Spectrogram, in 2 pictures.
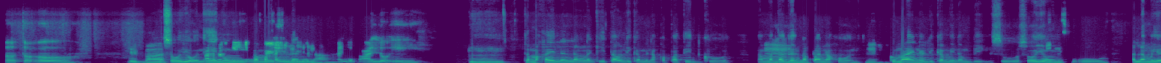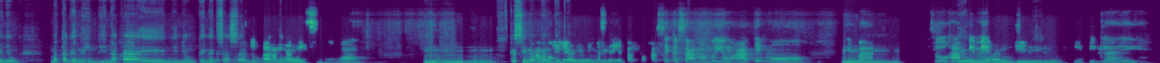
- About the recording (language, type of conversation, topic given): Filipino, unstructured, Anong pagkain ang palaging nagpapasaya sa iyo?
- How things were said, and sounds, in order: mechanical hum; other background noise; static; tapping; other noise; distorted speech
